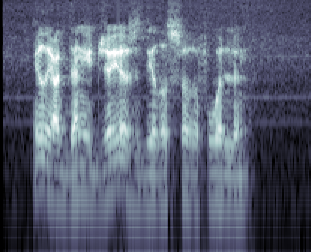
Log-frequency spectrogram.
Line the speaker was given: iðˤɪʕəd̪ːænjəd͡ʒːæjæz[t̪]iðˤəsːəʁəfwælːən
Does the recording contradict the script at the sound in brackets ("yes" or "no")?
yes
